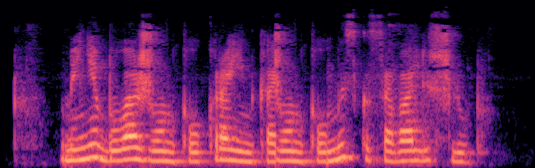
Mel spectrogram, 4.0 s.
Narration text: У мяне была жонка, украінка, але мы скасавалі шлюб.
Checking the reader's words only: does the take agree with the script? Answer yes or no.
no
